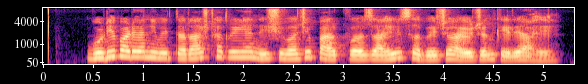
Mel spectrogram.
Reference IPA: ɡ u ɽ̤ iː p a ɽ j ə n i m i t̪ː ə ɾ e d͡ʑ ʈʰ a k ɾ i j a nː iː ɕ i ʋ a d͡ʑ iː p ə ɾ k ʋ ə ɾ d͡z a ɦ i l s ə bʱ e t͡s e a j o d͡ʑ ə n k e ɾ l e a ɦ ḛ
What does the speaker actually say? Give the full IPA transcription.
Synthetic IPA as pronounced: ɡ u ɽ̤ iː p a ɽ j a n i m i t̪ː ə ɾ a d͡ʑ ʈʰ a k ɾ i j a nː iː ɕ i ʋ a d͡ʑ iː p a ɾ k ʋ ə ɾ d͡z a ɦ i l s ə bʱ e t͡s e a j o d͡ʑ ə n k e l e a ɦ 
